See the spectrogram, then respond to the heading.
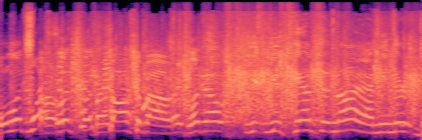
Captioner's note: applauding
